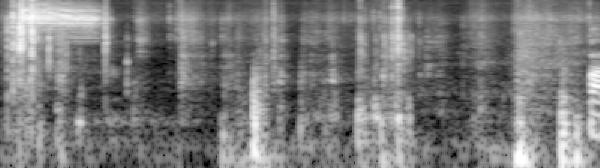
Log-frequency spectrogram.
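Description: Small clear plastic candy bag crinkling as it is handled. The crinkle is loudest in the first moment, then gives way to scattered faint rustles and a couple of soft knocks.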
